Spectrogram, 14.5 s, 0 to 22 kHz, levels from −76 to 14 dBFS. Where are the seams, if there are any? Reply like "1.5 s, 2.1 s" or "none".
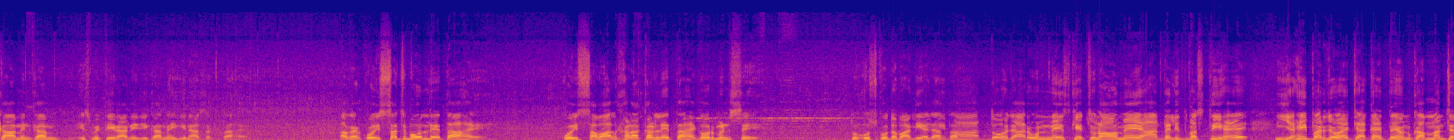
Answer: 9.7 s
